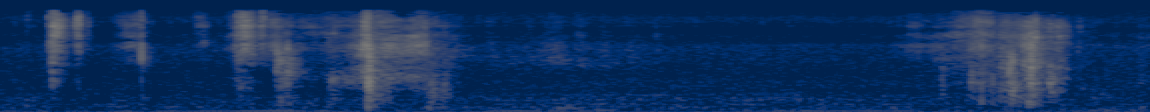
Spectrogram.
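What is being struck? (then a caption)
Paper notebook pages. Thin handwritten pages of an open paper notebook lying on a desk are lifted and turned with the fingertips, rubbing and flipping paper against paper. Soft, crisp, bright rustles and flicks come in short bursts during the first two seconds, then a quiet pause, then a final cluster of page flutters near the end.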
